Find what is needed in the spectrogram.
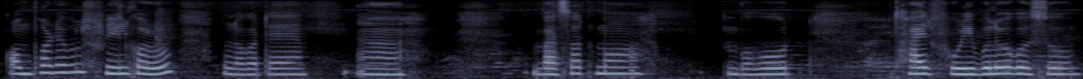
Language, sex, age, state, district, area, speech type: Assamese, female, 18-30, Assam, Dibrugarh, rural, spontaneous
